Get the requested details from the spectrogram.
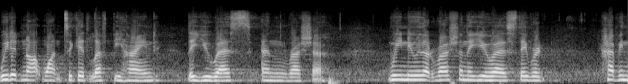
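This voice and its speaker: Over noticeable background noise, a woman at a medium pitch speaks at a moderate pace in a monotone, flat way. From Denmark. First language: Danish. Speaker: panel speaker. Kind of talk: panel discussion.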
